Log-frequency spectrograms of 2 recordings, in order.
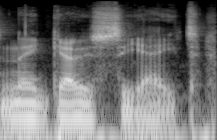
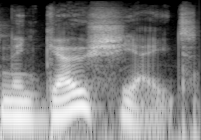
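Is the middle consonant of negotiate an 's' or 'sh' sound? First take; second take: s; sh. First: The middle consonant is an 's' sound. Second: The middle consonant is a 'sh' sound. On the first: The speaker calls it wrong. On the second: The speaker calls it right. "It should be a sh"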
